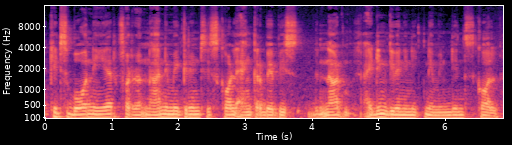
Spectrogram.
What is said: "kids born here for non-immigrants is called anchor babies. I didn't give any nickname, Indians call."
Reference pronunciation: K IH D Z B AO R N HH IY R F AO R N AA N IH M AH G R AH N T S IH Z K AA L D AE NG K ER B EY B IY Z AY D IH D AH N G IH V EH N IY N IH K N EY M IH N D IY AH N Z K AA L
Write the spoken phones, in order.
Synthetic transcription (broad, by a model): K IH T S B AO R N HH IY R F AO R N AA N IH M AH G R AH N T S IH S K AA L D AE NG K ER B EY B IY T AY D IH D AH N G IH V EH N IY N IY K N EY M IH N D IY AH N S K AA L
